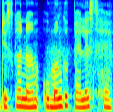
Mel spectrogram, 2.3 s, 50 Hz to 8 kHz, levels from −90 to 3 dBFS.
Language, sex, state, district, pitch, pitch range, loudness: Hindi, female, Delhi, New Delhi, 205 Hz, 200-215 Hz, -14 LUFS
